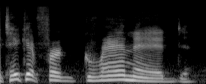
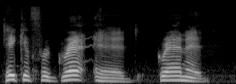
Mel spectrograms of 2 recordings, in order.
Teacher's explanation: there's a very faint glottal stop for the T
